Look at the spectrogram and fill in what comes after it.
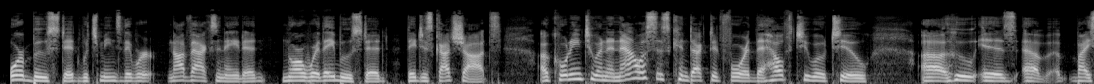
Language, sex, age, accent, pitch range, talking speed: English, female, 50-69, American, 155-205 Hz, 165 wpm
